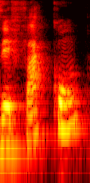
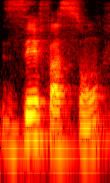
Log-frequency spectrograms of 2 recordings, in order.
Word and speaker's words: effaçons: Então, nós apagamos, não pode ficar dessa forma, senão vai ficar o som de nous effacons. Então, para evitar pronunciar com, a gente vai adicionar uma cedilha no C. Fica aí, então, nous effaçons, sem esquecer a ligação entre o nous e o effaçons.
